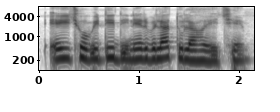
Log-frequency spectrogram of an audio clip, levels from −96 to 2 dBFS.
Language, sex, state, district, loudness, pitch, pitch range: Bengali, female, West Bengal, Alipurduar, -15 LUFS, 215 Hz, 195-230 Hz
